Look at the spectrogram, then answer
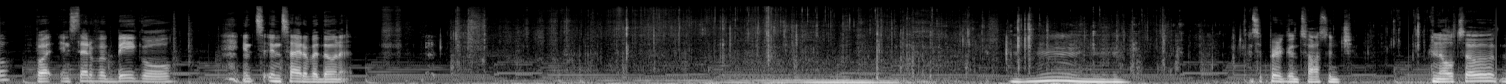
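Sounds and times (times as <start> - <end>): background music: 0.0 - 15.0
man humming while eating: 10.1 - 11.4.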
